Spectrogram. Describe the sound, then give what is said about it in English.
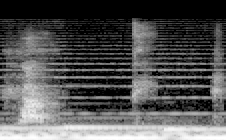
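A dog barks three times, with short gaps between the barks, over a steady low electrical hum. The barks are moderately loud. “My dog already no, hates it.”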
